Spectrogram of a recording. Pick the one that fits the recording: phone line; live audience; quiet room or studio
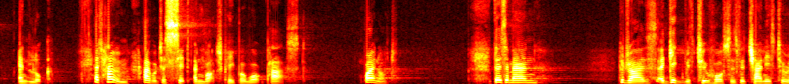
live audience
